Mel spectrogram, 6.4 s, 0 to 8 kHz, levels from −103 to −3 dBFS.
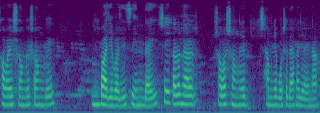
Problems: constant background noise, background conversations at intervals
